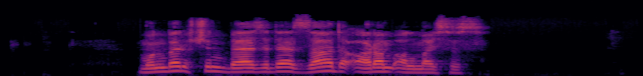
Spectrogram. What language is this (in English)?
Uyghur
